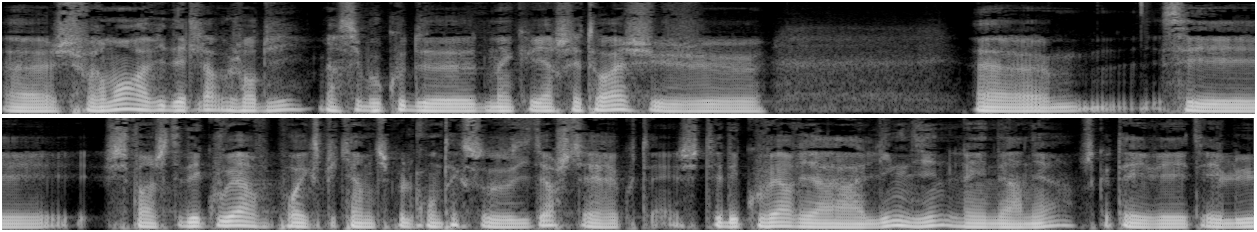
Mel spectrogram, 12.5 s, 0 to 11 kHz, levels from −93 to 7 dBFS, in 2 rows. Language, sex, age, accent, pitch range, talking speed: French, male, 20-39, French, 100-125 Hz, 225 wpm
